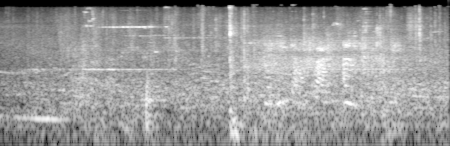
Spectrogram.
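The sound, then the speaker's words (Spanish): A train rumbles and clatters steadily as it arrives at a terminal station, with a low mechanical drone and a few sharper knocks and squeals over it. “Estación terminal. Se solicita a todos descender del tren.”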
